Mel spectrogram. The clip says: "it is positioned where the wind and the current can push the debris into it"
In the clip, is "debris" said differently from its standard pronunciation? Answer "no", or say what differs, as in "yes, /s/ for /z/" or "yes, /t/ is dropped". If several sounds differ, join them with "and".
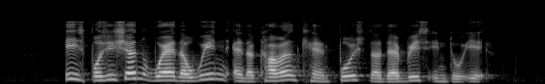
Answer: yes, /ɹ/ is dropped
